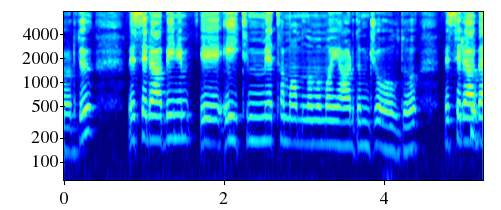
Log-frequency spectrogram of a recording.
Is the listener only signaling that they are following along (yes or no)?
yes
